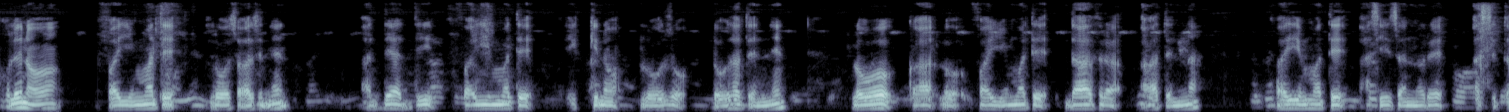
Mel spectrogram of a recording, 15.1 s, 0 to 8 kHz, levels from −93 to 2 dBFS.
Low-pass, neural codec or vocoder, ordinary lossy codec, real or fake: 7.2 kHz; none; MP3, 64 kbps; real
